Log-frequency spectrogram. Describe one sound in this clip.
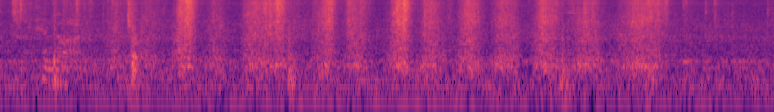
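A brush dabs and scrubs against a canvas.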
